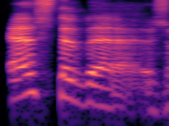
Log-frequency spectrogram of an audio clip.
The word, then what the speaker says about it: Estevez: to bring to you Eric give me that pronunciation again that's the best Estevez okay and Eric you want to tell people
